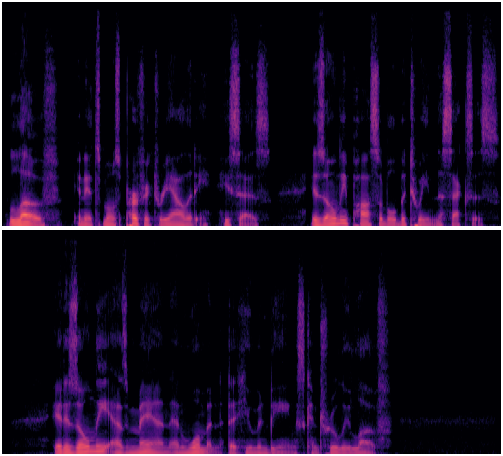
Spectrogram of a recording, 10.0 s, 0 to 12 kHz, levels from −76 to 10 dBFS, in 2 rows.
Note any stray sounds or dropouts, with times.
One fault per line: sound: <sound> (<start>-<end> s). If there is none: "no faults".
no faults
